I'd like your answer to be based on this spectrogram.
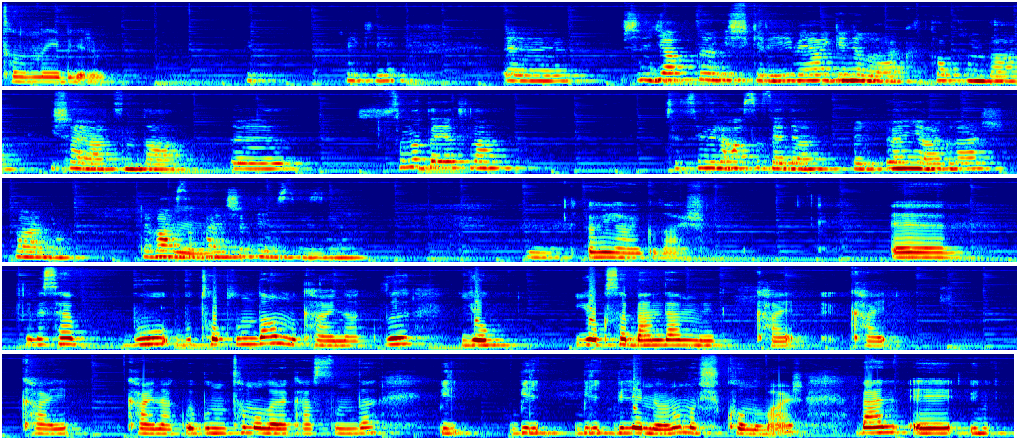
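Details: Stuttering in an adult woman.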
